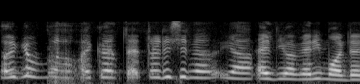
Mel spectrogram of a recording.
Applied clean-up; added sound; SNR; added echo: neural separator model SepFormer DNS4.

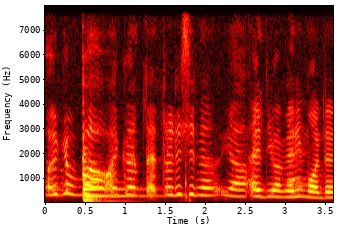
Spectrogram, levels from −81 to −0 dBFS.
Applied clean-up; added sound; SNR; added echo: none; Bowed string instrument; 4 dB; none.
